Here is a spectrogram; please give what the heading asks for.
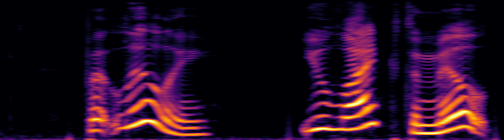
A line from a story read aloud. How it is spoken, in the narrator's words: cried Mickey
